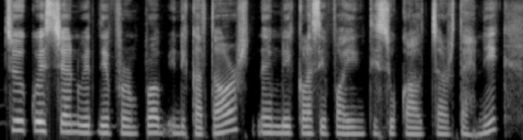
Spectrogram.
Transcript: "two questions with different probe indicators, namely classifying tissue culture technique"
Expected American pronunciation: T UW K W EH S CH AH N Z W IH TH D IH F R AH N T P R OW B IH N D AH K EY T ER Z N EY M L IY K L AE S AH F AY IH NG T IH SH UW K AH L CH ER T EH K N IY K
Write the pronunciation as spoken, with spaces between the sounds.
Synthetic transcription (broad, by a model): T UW K W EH S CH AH N W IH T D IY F R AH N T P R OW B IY N D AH K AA T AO S N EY M L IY K L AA S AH F AY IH NG T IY S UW K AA L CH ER T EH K N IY K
